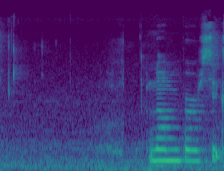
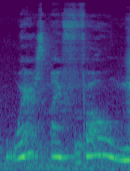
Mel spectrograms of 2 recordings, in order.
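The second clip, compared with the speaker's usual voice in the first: high, drawn-out retold question; slow, high mock-panicked question; mock distress; 7 semitones higher, slower than usual. Asking a friend for the lost phone, mock distress.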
